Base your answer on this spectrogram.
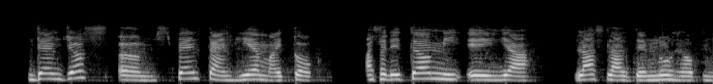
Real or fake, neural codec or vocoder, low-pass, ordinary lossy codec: real; none; 7.2 kHz; none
